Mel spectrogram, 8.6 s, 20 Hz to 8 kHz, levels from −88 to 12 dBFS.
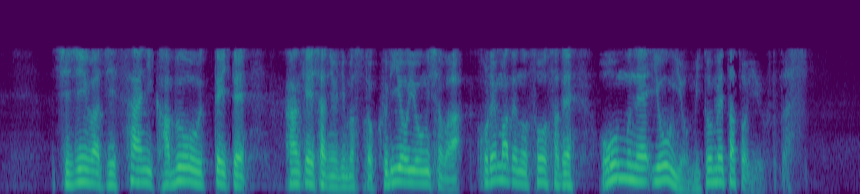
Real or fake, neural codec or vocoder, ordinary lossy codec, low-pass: fake; codec, 24 kHz, 0.9 kbps, DualCodec; AAC, 16 kbps; 7.2 kHz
